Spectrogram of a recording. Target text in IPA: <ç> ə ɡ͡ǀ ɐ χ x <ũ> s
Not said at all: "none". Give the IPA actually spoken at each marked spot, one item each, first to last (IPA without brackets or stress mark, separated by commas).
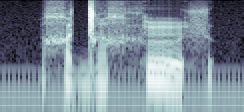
χ, ũ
